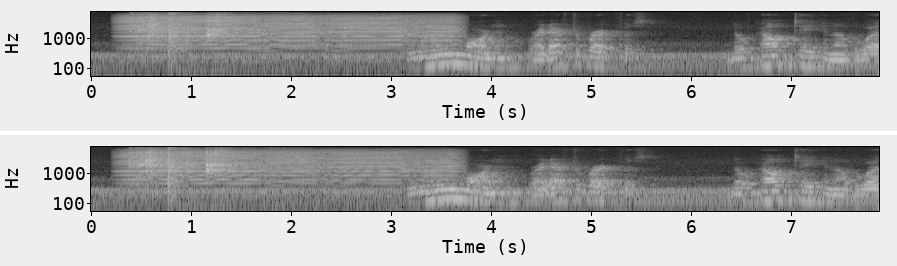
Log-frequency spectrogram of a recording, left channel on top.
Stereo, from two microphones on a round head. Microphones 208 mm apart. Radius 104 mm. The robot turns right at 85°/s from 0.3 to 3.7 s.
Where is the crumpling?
60° right (ahead or behind), 2.5 m; by 2.2 s 30° left (ahead or behind), 2.5 m.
